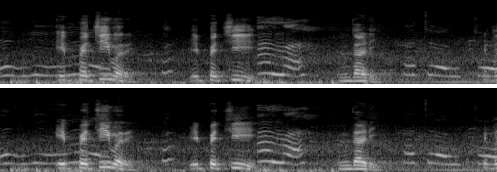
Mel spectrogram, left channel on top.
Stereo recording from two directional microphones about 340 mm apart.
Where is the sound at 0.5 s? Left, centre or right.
Centre.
